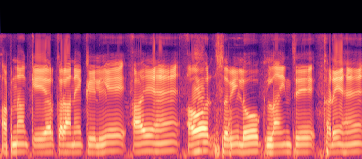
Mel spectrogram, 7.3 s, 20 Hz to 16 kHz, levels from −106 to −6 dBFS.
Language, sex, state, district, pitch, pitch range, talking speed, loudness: Hindi, male, Madhya Pradesh, Katni, 135 Hz, 130-145 Hz, 115 wpm, -12 LUFS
